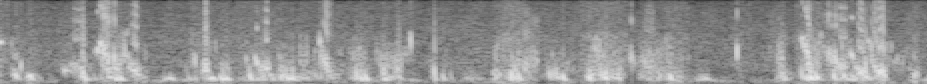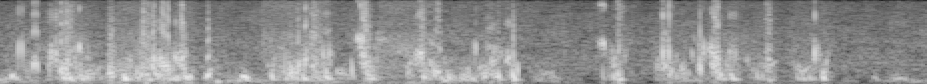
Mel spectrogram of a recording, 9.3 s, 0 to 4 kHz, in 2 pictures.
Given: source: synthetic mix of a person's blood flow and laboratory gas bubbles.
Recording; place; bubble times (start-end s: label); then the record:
Doppler ultrasound of blood flow; precordium
0.00-0.20 s: bubbles
0.29-0.74 s: bubbles
0.92-2.10 s: bubbles
2.13-2.29 s: bubbles
2.45-2.87 s: bubbles
2.90-3.46 s: bubbles
3.65-3.73 s: bubbles
3.88-4.61 s: bubbles
4.69-5.73 s: bubbles
5.95-7.26 s: bubbles
7.61-7.79 s: bubbles
7.90-8.54 s: bubbles
8.59-8.80 s: bubbles
From the record:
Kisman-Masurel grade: 444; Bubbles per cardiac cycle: continuous sound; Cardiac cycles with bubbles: 100%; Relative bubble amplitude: maximal (0.775 to 0.999); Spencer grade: 4 (maximum detectable bubble signal sounding continuously throughout systole and diastole of every cardiac period, and overriding the amplitude of the normal cardiac signals); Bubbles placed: only in the low amplitude regions of the cardiac cycle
